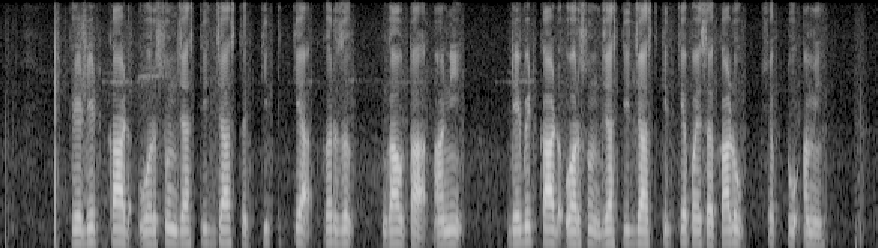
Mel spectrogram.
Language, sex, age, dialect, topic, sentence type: Marathi, male, 18-24, Southern Konkan, banking, question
